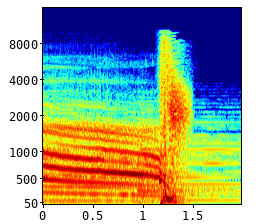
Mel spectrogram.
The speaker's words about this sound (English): Yes, sadly, everyone died when a Frankenstein punched them to death with his giant hands.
